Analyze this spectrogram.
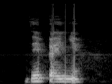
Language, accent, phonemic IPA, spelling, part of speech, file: French, Canada, /de.pɛɲ/, dépeignent, verb, LL-Q150 (fra)-dépeignent.wav
- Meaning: third-person plural present indicative/subjunctive of dépeindre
